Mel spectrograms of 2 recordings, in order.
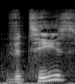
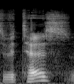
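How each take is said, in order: First: "Vitesse" said vi-TEEZ, ending in a long ee and z; unsure pronunciation. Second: "Vitesse" said vi-TESS, short e and s ending; second guess at "Vitesse" as vi-TESS, softly questioning; unsure pronunciation. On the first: Host guessing the Dutch club's name, unsure, "Vitesse" as vi-TEEZ. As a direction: try "Vitesse" as vi-TEEZ, quietly questioning. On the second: Host retrying the Dutch club's name, unsure, "Vitesse" as vi-TESS. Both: Shown as a demonstration. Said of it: "I don't know".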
